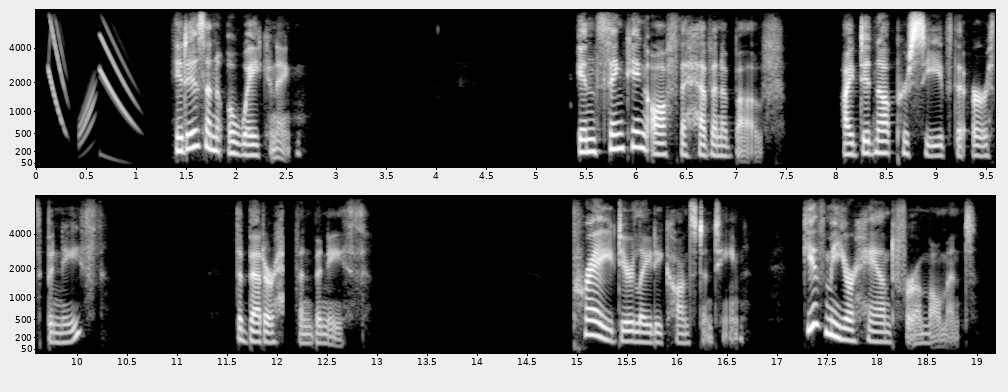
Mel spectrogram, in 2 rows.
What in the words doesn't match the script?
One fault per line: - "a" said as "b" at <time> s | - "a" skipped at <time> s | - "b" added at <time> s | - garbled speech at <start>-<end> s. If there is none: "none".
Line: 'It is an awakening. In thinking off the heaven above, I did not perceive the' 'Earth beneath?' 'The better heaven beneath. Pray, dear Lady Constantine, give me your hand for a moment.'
none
